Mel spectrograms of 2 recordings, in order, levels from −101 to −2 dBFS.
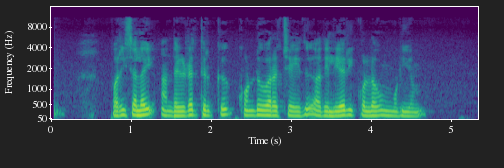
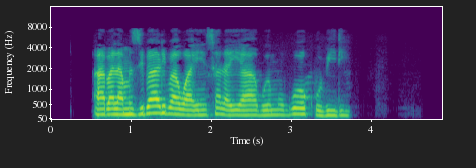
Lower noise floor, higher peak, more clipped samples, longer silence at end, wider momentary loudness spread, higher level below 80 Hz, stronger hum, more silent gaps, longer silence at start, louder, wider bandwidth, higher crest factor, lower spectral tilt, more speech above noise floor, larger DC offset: second, -62 dBFS vs -76 dBFS; second, -6 dBFS vs 0 dBFS; neither; second, 0.65 s vs 1.15 s; about the same, 8 LU vs 10 LU; about the same, -58 dBFS vs -58 dBFS; neither; neither; second, 0.05 s vs 0.55 s; second, -22 LUFS vs -17 LUFS; first, 11.5 kHz vs 7.6 kHz; about the same, 16 dB vs 18 dB; first, -8.5 dB/octave vs -7 dB/octave; second, 42 dB vs 59 dB; neither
